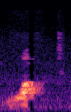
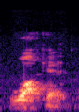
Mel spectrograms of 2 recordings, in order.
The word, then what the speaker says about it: walked: not II D hey we pronounce it with a T sound and think about other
